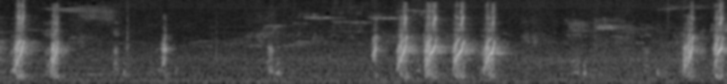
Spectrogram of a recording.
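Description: A squirrel gives sharp, harsh chucks, singly and then in quick bursts of three or four.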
